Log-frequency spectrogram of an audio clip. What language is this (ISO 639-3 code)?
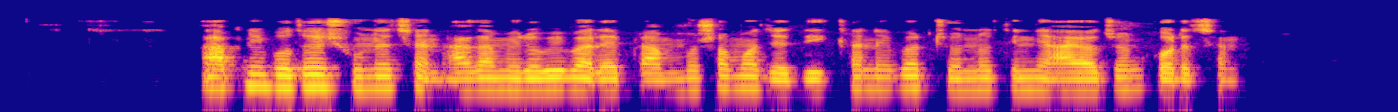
ben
